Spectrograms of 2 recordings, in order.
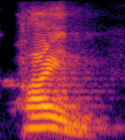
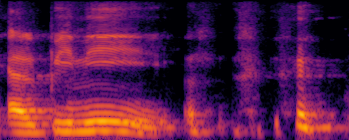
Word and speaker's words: Alpine: Imagine some Kampung uncle see the Alpine, they say Alpini. No lah, we call Alpine lah.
